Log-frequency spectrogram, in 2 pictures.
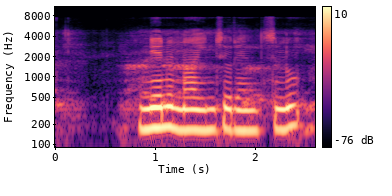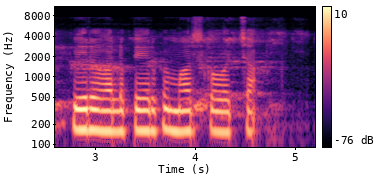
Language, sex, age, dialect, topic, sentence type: Telugu, male, 41-45, Southern, banking, question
